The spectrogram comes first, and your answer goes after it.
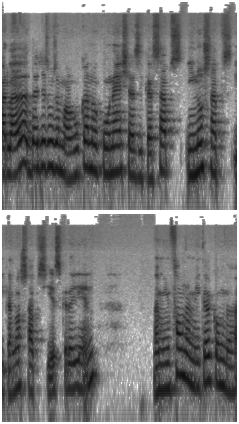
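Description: With a Catalan accent, a woman speaks at a medium pitch and fairly quick pace, her tone dark and mellow and her pitch variation ordinary. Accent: Catalan (central). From Catalonia, Vallès Oriental. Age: 20s. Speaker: law and politics student. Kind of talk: round-table discussion.

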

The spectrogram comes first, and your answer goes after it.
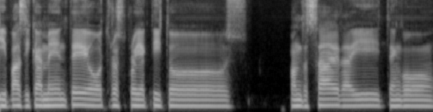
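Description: Monotone, flat speech from a man at medium pitch, with a dry, close sound and no echo. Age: 30s. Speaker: rapper. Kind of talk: casual chat.

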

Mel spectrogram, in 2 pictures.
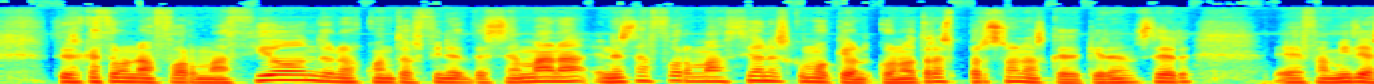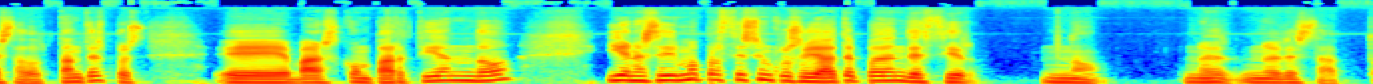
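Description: A man with a plain, everyday voice speaks at a fairly high pitch. His pace is fairly quick and his intonation lively. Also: dry, close sound with no echo. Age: 30s. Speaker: prospective adoptive parent. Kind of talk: interview.

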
